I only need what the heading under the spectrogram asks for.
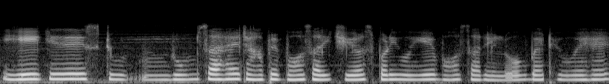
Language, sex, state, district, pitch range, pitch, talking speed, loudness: Hindi, female, Himachal Pradesh, Shimla, 220-235 Hz, 225 Hz, 195 wpm, -15 LUFS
